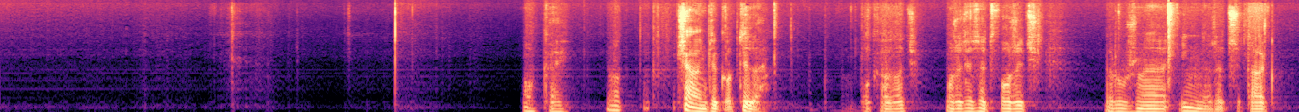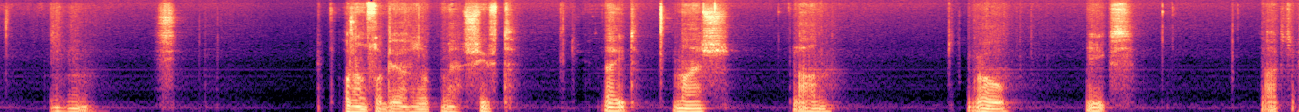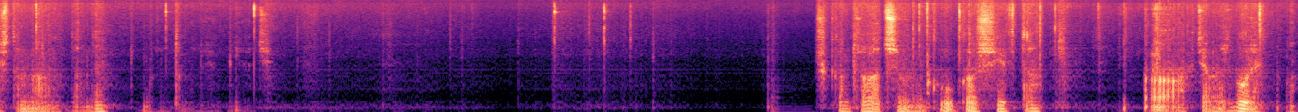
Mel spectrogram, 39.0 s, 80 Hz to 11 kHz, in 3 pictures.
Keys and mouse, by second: 7.1-8.4 shift+middle drag, 9.6 middle click, 11.1 middle click, 18.6 shift+a, 22.4 g, 25.3 middle click, 27.6 click, 31.5 ctrl+click, 32.2-35.1 ctrl+middle drag, 35.5 shift+middle click, 37.9 KP_7.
